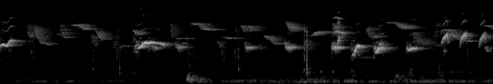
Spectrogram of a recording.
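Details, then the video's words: Green leafbird, gotri type, reacting to a young wild leafbird: a continuous jumble of sliding whistles and sharp chirps that grows louder and faster in the second half, over faint hum. "Tingkah Cucak Ijo Gotri Saat Di Temukan Cucak Ijo Muda Hutan"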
